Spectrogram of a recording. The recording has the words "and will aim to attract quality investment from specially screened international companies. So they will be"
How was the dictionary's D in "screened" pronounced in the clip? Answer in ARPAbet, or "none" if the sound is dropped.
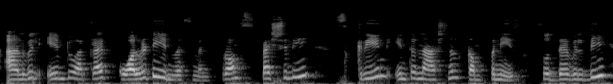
none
